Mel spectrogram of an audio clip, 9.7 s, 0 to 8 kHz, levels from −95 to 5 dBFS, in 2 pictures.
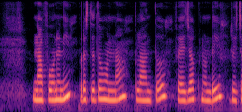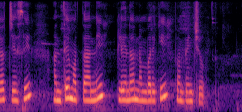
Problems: background sounds at intervals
